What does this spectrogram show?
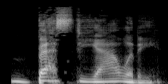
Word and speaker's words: bestiality: Who knew there was so much bestiality?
